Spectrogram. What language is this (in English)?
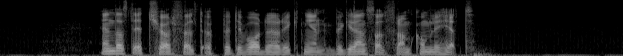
Swedish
